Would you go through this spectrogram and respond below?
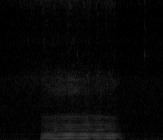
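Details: Sleeping pug: one drawn-out, buzzy, rumbling breath lasting about a second; snoring.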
